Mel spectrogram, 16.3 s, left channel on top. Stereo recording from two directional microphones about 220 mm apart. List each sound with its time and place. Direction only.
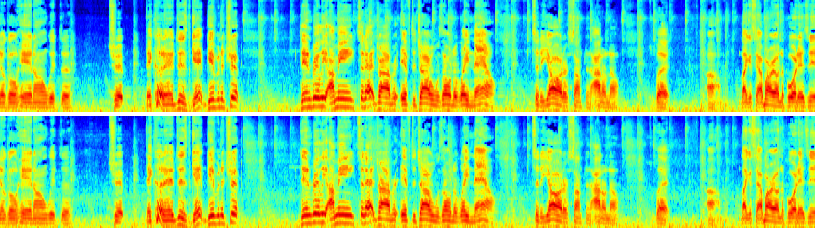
0.0 s speech: centre (ahead or behind)
0.9 s speech: 10° left (ahead or behind)
5.9 s speech: centre (ahead or behind)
